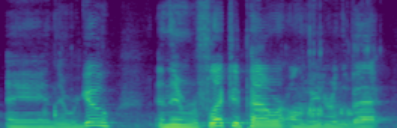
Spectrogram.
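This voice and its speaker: A man with a slightly high voice walks through a product in a casual, folksy manner. He explains each step plainly, like a shop owner showing his goods. There is faint noise and some clicking in the recording. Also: moderate pace. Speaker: radio shop owner presenting a product demo. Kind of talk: casual hands-on product walkthrough. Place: radio shop, indoors.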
